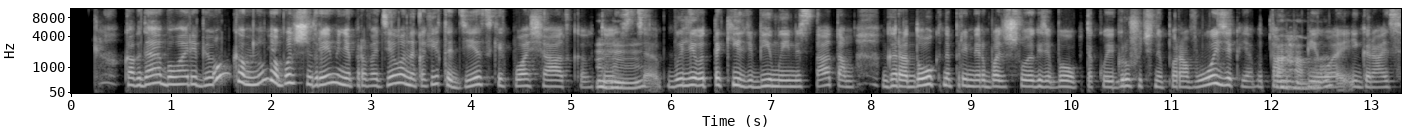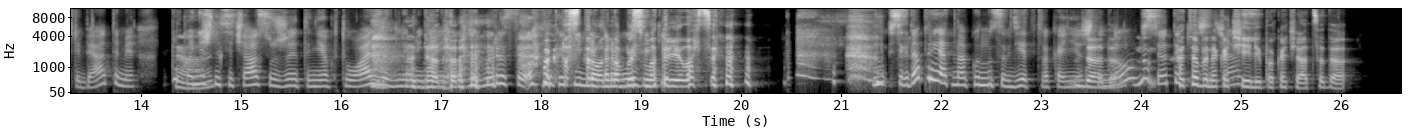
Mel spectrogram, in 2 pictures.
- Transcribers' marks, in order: laugh; laughing while speaking: "Да-да, как-то странно бы смотрелась"
- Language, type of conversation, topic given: Russian, podcast, Где тебе больше всего нравится проводить свободное время и почему?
